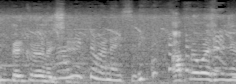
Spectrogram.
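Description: Deshi chickens clucking, mixed with a man's voice.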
